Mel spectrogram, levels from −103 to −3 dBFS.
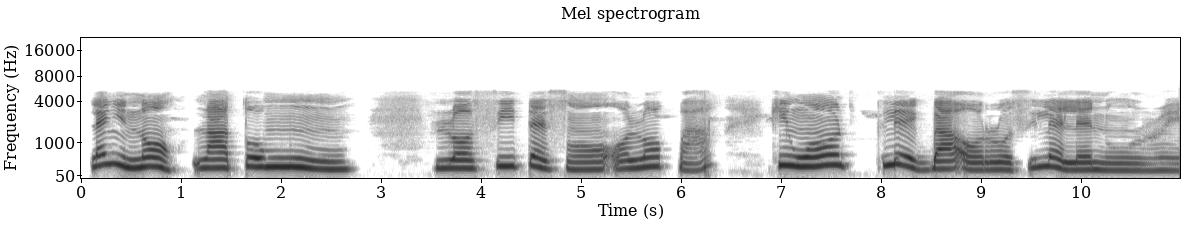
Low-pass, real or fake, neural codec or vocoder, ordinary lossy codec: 5.4 kHz; real; none; none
